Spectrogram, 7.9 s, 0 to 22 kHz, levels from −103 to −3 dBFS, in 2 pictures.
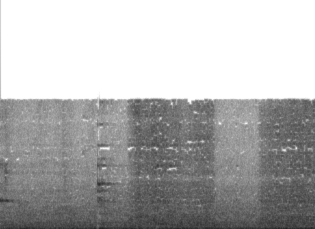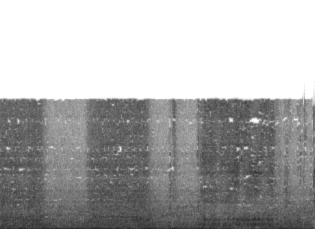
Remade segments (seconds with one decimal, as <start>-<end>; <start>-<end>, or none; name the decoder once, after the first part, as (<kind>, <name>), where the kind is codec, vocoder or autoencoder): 0.0-0.9 (codec, DAC); 3.8-6.9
